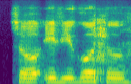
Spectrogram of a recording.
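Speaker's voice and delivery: ordinary talk, nothing marked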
